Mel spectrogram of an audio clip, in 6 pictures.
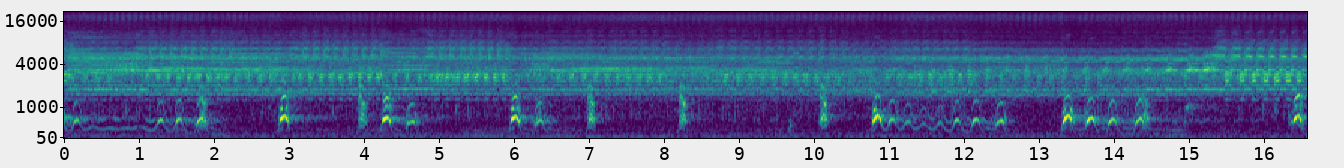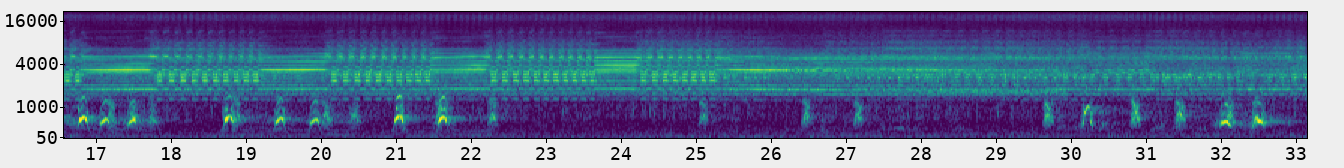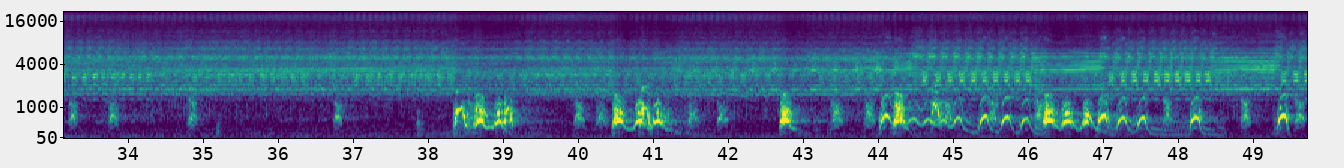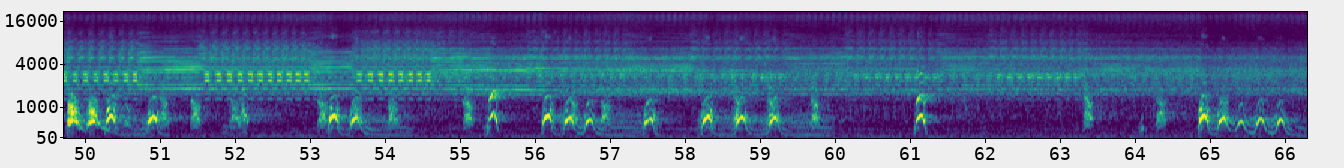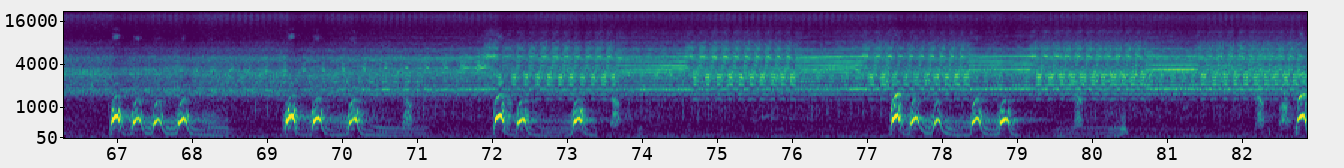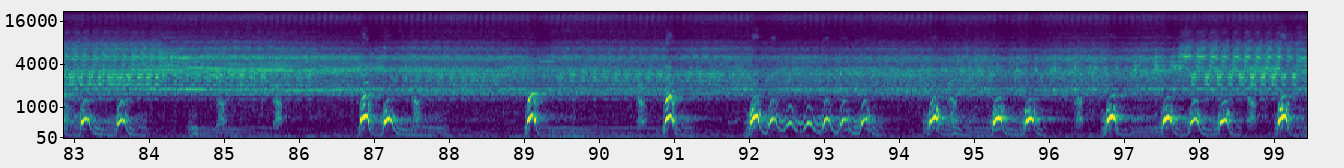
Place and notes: Cicada sounds, Dogs barking
Zoom H2n MS+XY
